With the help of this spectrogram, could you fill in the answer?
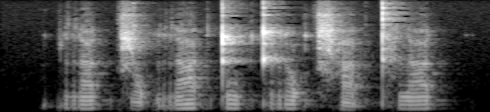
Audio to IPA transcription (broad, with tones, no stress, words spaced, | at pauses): pra˥˩t̚t͡ɕɔ˨˩ʔ raː˥˩k̚to˦˥k̚ trɔ˦˥ʔt͡ɕʰa˨˩ʔ kʰla˥˩t̚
